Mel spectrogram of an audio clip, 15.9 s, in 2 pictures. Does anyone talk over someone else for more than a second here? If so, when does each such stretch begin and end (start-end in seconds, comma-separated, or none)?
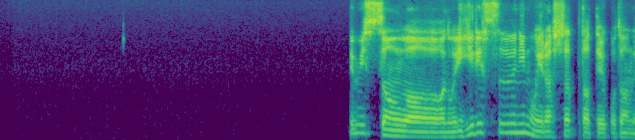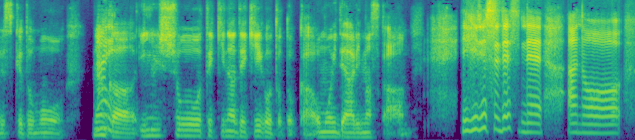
none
